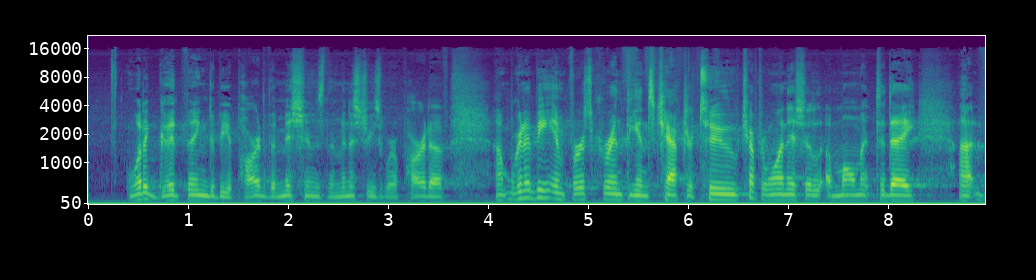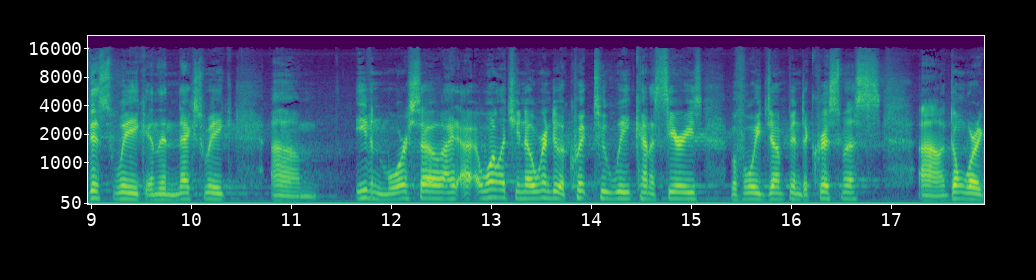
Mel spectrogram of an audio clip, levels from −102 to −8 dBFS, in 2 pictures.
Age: 40-59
